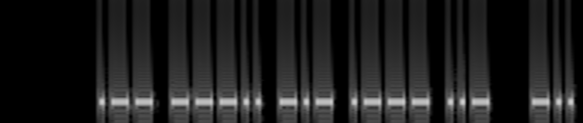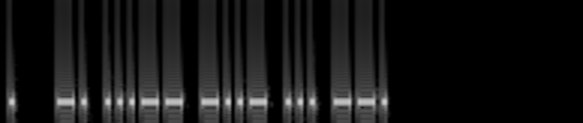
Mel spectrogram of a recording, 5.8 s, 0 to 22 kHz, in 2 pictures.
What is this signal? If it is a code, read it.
Morse code, heard as a keyed tone, about 40 wpm, 700 Hz. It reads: W8KJU DE N3XSG
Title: USA Callsign DE Callsign - 5 Characters - 40wpm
